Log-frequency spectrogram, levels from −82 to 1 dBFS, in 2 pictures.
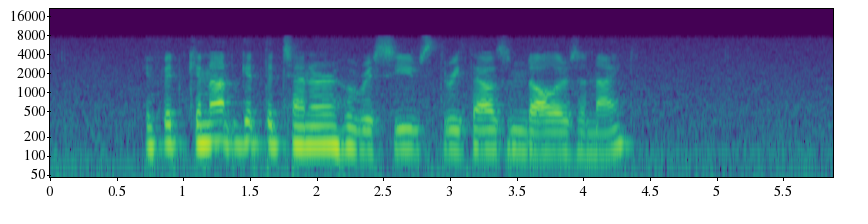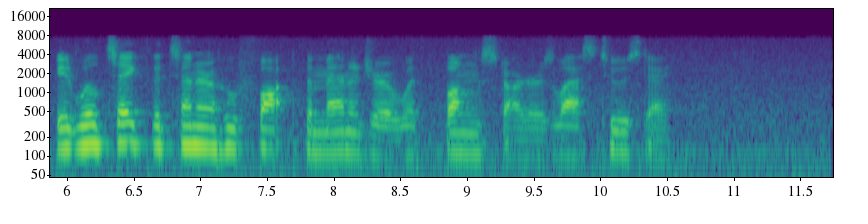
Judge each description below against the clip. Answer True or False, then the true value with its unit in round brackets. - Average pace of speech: False (130 wpm)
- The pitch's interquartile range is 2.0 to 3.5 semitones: False (4.2 semitones)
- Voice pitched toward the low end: True (130 Hz)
